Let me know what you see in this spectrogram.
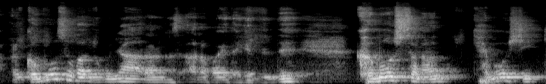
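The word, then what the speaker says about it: Chemosh: 그모스가 누구냐라는 것을 알아봐야 되겠는데모스는 케모시 케미라고 원래 발음입니다.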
